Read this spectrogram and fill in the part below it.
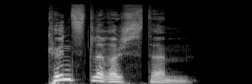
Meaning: strong dative masculine/neuter singular superlative degree of künstlerisch
- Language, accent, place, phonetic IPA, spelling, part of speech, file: German, Germany, Berlin, [ˈkʏnstləʁɪʃstəm], künstlerischstem, adjective, De-künstlerischstem.ogg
